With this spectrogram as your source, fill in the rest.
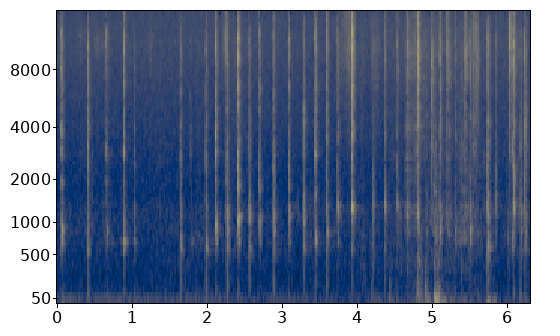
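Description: Long painted nails tap rapidly on the raised compartments of an empty, thin, hollow-molded black plastic sushi takeout tray held tilted in one hand, with sugar crumbs on the table. A quick, uneven run of short, dry clicks sounds with a hollow midrange tone and almost no ring. A louder, denser cluster of taps comes near the end.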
